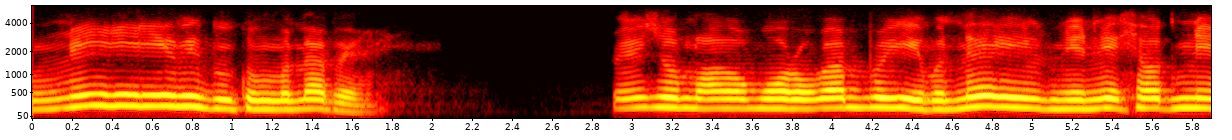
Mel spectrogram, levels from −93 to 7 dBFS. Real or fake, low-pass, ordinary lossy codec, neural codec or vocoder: fake; 5.4 kHz; Opus, 24 kbps; autoencoder, 22.05 kHz, a latent of 192 numbers a frame, VITS, trained on one speaker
